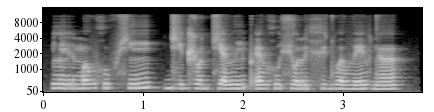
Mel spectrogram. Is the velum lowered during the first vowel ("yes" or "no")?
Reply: yes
